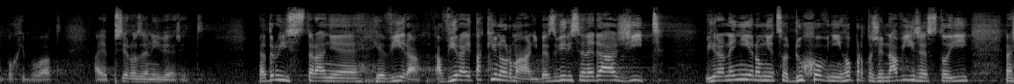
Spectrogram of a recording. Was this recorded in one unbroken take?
yes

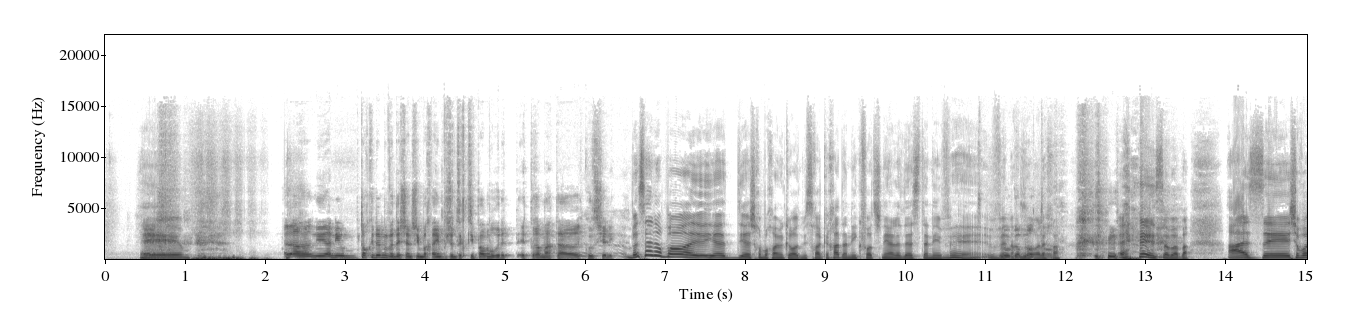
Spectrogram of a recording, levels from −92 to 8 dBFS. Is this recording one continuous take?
yes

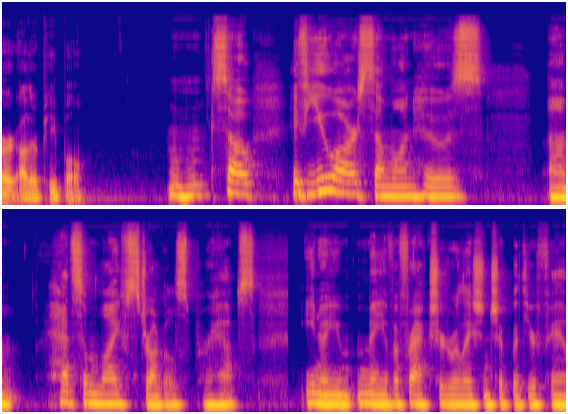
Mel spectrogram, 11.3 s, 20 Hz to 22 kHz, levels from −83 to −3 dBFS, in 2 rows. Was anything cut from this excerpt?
yes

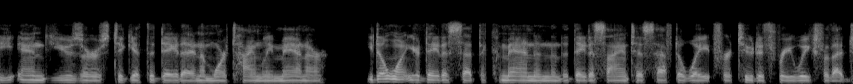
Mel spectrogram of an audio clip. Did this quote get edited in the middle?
no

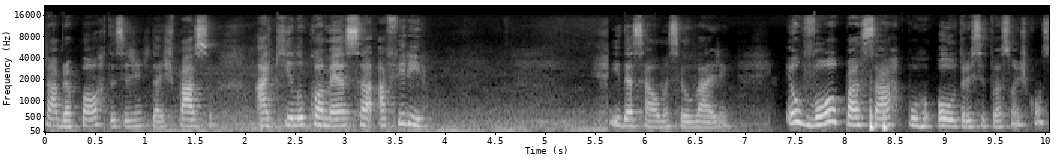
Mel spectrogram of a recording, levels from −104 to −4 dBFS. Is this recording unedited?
no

